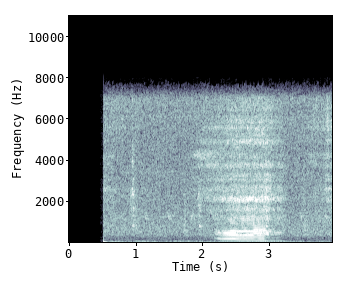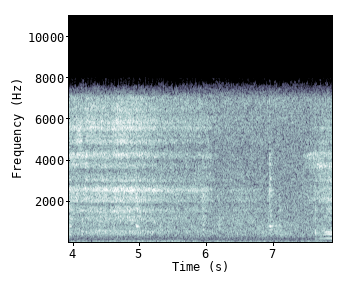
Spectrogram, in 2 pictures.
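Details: Snoring in a 6-month-old black Labrador puppy during an afternoon nap: a soft, brief snore over steady hiss, followed by airy breathing; light snoring.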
